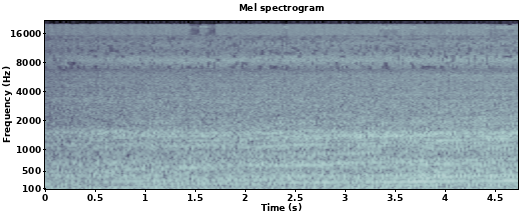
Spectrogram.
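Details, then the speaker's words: 2017 Chevrolet Equinox 2.4 AWD, used replacement engine just installed after PCV freeze-up and blown rear main seal, first start: idle turns rough and loping with a cylinder dropping out; misfire at idle. "that sounds pretty good oh what's going on there obviously missing"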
